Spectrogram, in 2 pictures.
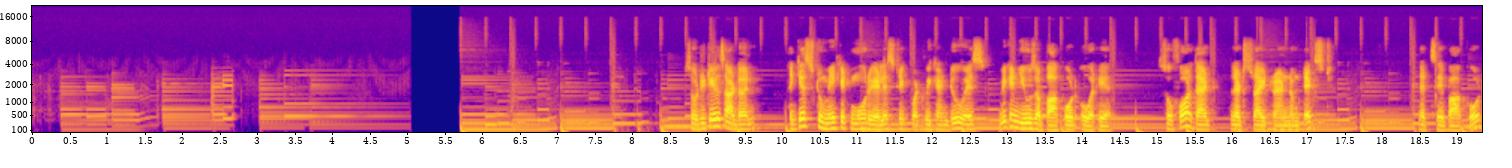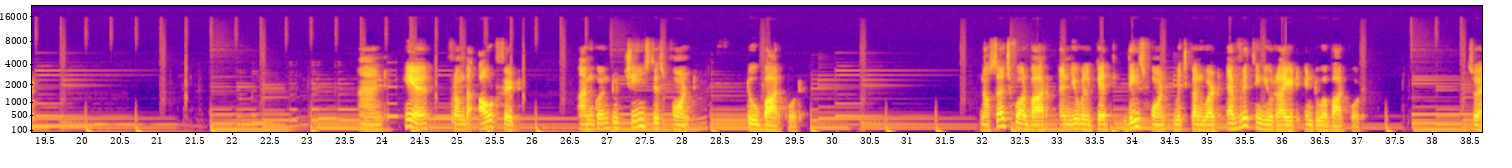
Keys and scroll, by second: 2.1 shift+Right, 2.5 shift+Right, 2.7 Left, 6.4 ctrl+c, 6.5 ctrl+v, 8.0 BackSpace, 17.7-19.9 typing, 29.6-31.4 typing.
